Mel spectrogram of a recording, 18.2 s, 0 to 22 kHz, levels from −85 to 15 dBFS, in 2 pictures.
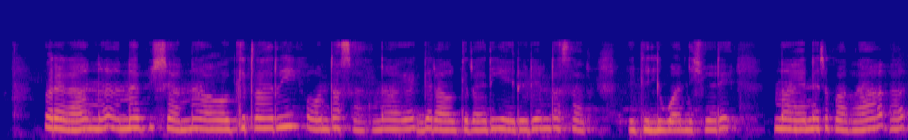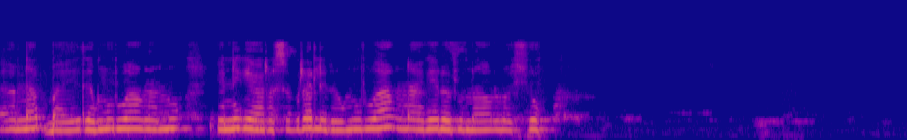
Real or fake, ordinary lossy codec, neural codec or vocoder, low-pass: fake; none; codec, 44.1 kHz, 7.8 kbps, Pupu-Codec; 7.2 kHz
